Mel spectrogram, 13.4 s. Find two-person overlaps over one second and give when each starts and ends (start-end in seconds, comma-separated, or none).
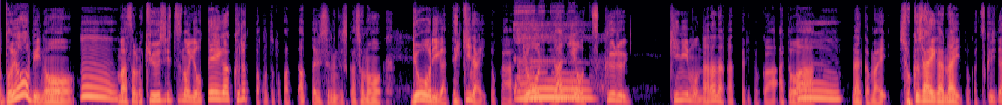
6.9-8.2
